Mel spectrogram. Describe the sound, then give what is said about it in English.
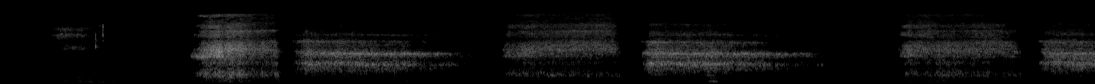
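Breathing exercise with soft yet powerful inhales, each followed by a gentle, unforced exhale. The breaths repeat several times with brief silent gaps between them. “So it's a soft yet powerful inhale and then a gentle release, like gravity is just pulling the breath from you.”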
